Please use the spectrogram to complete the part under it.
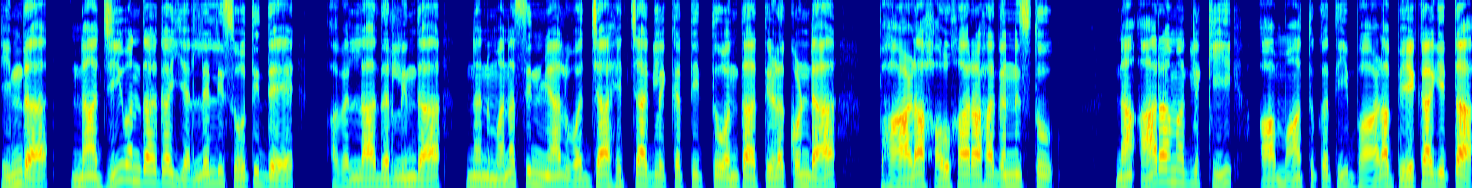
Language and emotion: Kannada, surprised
